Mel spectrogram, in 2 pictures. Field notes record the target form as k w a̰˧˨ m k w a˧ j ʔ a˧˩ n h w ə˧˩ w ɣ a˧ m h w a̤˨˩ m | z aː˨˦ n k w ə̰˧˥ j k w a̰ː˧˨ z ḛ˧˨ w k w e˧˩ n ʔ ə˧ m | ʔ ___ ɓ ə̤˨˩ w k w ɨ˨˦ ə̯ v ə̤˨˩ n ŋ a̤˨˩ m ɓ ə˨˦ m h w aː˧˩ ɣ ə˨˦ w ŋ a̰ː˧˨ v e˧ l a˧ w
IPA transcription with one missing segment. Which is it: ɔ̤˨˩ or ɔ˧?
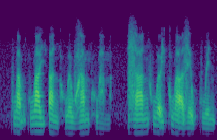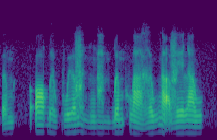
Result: ɔ˧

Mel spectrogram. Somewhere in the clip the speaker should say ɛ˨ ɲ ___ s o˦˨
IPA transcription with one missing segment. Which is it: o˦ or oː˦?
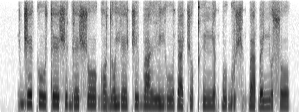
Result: o˦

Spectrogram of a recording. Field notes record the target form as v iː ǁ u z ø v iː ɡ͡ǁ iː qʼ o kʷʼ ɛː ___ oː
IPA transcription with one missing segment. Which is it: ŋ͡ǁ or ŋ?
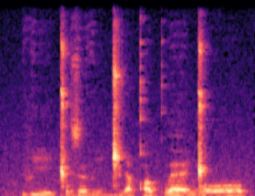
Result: ŋ͡ǁ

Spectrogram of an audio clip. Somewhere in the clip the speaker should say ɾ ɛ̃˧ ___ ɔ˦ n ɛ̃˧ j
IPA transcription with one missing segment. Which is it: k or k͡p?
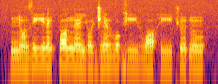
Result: k͡p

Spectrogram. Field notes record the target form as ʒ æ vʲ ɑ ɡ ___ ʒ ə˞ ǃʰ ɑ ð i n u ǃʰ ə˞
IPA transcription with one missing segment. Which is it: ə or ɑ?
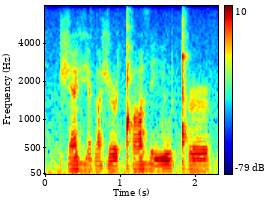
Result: ɑ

